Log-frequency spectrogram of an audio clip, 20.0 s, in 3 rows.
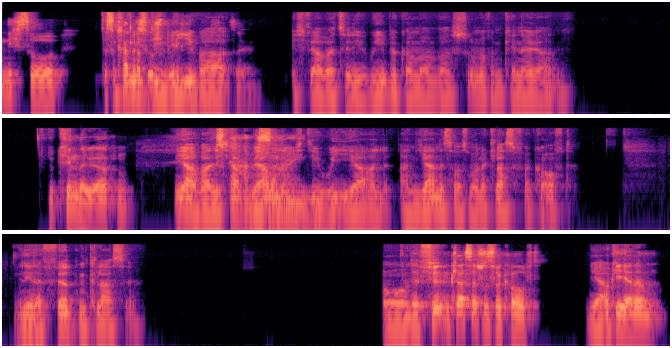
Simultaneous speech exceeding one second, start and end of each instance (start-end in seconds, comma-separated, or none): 1.1-2.3, 8.8-10.0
